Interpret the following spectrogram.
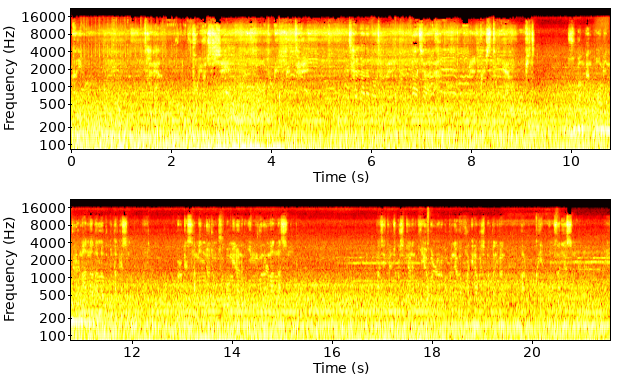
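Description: Steady engine and road rumble inside a small truck's cab while driving, with a radio broadcast of talk and music playing faintly in the cab.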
